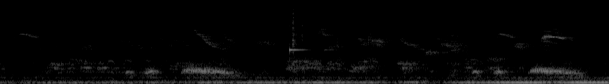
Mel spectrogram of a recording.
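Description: Birds calling outdoors: short falling chirps from songbirds, with low dove-like coos twice, about two and five seconds in. A single sharp click about halfway through.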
